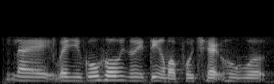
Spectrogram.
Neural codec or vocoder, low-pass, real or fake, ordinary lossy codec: none; 3.6 kHz; real; none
